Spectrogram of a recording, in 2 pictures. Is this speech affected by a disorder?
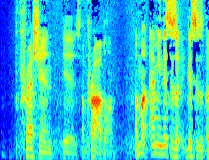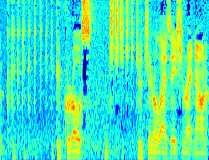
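Yes: stuttering; much struggle at certain times, still hard talking with boss sometimes; described as calm way to stutter; stutters openly, stronger than usual lately, exhausting; here repeated sounds.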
